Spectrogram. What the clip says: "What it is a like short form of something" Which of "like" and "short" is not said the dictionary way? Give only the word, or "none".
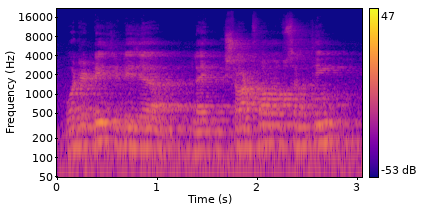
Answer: short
